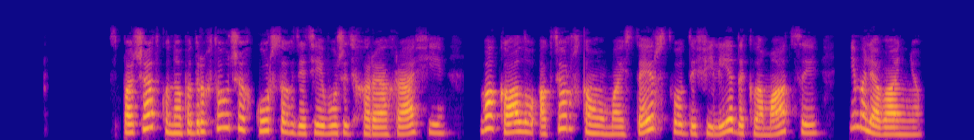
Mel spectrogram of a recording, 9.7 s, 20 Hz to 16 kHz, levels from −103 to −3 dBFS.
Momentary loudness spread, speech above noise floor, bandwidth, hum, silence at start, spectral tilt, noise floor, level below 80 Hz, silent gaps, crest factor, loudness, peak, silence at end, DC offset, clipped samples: 9 LU; over 65 dB; 7.6 kHz; none; 1.25 s; -6.5 dB/octave; under -90 dBFS; -74 dBFS; 4.64-4.80 s, 8.34-8.49 s; 20 dB; -26 LUFS; -6 dBFS; 0.55 s; under 0.1%; under 0.1%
